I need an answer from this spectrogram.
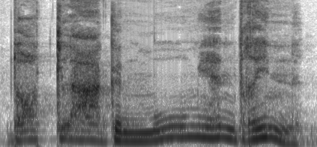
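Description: A man voicing a curious young male hero in a children's storybook, speaking in a hushed, breathy whisper. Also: fairly high pitch, a little slow, pitched above the performer's own voice. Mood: excited whisper.

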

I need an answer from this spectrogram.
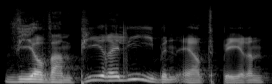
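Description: A man's voice: fairly low pitch, sing-song, takes it slowly, a little mellow, exaggerated voice. A man voicing a small, cheerful vampire boy in a children's audiobook, talking eagerly.

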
